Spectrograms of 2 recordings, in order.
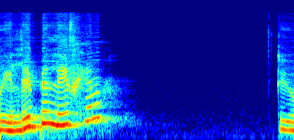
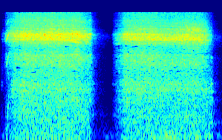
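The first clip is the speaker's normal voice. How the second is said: soft unvoiced hiss; sneaky snake hiss; 12 dB quieter than usual. Triangle pretends to be snake.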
